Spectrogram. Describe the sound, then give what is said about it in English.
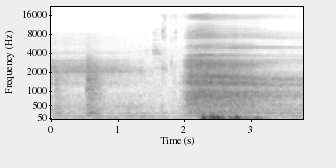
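A deep breath is drawn in softly, then released as a longer, louder, airy exhale. “I invite you to take in some nice, full, deep breaths.”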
